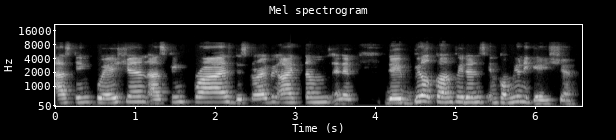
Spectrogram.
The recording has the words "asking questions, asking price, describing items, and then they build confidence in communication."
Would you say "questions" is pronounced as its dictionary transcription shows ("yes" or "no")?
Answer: no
